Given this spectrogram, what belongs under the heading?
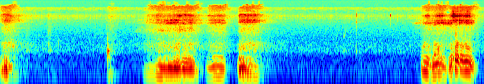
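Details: Dog (pup) snoring, described by the owner as snoring like an old man.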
